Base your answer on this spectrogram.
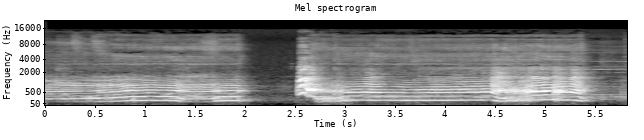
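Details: Pet dog making drawn-out crying noises to get attention and a small lump of biscuit: two long, steady, tonal moans, the first about two seconds, then a brief pause and a second, longer wail that wavers slightly.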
